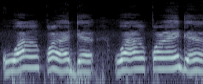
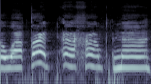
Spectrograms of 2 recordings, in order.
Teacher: Huruf qaf tebal, dal tak tebal. Dal ni lunak. Lantunkan dengan lunak. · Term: huruf qalqalah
